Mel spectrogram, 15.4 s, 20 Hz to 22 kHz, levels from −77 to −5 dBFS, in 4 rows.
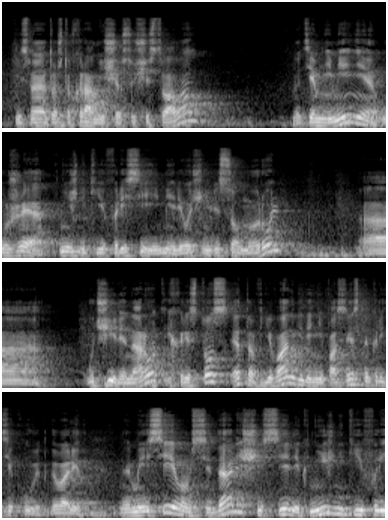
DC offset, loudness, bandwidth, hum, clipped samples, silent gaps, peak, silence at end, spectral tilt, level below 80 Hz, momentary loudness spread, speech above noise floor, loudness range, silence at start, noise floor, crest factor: under 0.1%; -22 LUFS; 13 kHz; none; under 0.1%; none; -4 dBFS; 0 s; -4.5 dB/octave; -66 dBFS; 8 LU; 26 dB; 3 LU; 0.05 s; -47 dBFS; 18 dB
